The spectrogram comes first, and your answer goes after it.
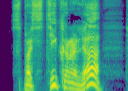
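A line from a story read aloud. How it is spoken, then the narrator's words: Startled cry. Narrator (Russian): вскрикнул Д'Артаньян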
